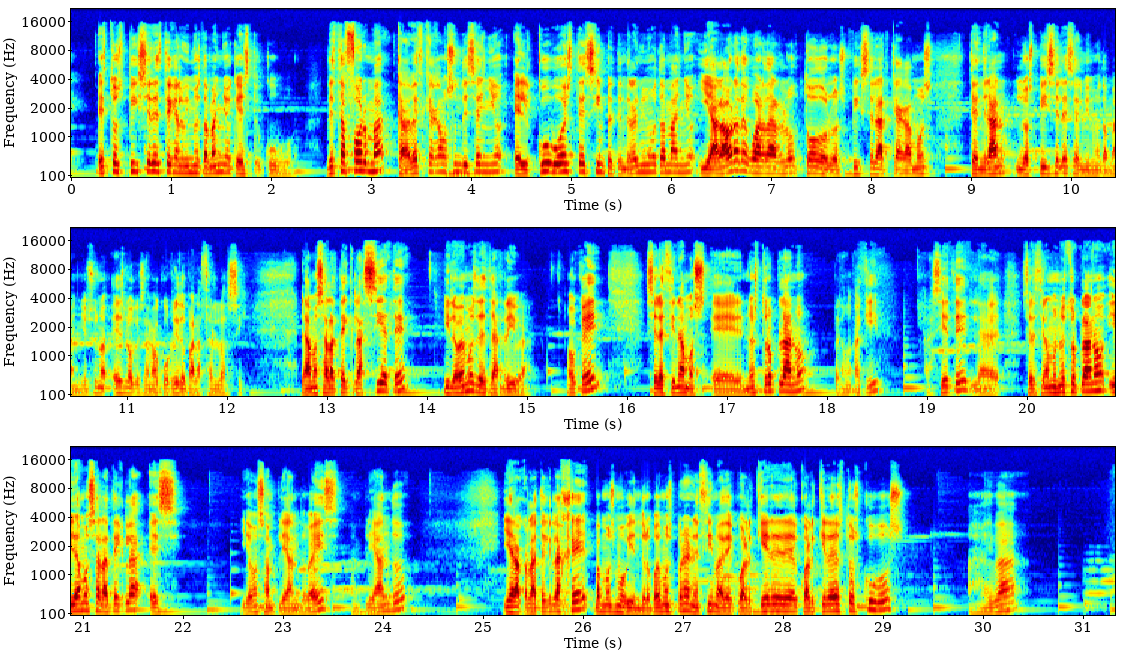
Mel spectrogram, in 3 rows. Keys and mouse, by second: 13.6 KP_7, 17.0 middle click, 17.9 right click, 18.9 KP_7, 21.3 s, 23.7 s, 25.9 g, 29.7 g.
